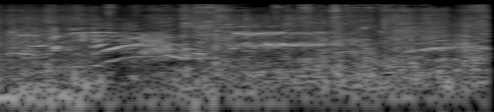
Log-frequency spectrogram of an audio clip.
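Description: Phone-recorded audio: a heavy, steady low rumble with raised voices shouting over it.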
